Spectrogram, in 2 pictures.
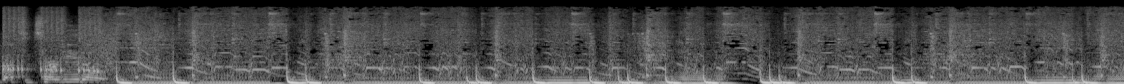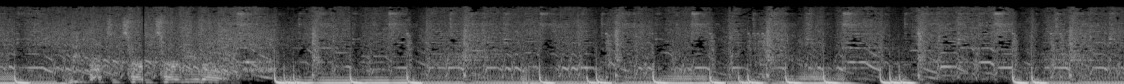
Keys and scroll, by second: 0.2 ctrl+space, 11.1 ctrl+space.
